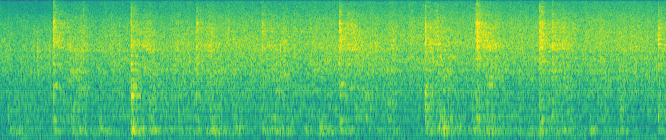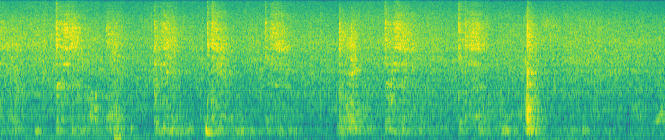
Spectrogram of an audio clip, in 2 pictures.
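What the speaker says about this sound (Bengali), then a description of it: "একটু পেঁয়াজ কাঁচামরিচ ভাজা হতে হতে আমি দিয়ে দেব মশলা" Sliced onions and plenty of green chilies frying in a pan in a home kitchen, a loud continuous sizzle broken by repeated scraping stirs of a spatula against the pan, without any talking.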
